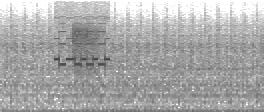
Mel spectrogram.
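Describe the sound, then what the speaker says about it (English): A payphone in Grand Theft Auto: Vice City gives one short electronic trilling ring, faint and brief, over a low steady game background rumble. "Get to the payphone next to the mall in Washington."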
